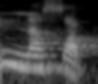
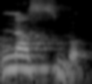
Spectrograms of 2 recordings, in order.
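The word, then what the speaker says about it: نصب: Cara baca dia, harfu maksudnya huruf, an-nasbi nasab. Matikan b tadi, nasab, nasb.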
